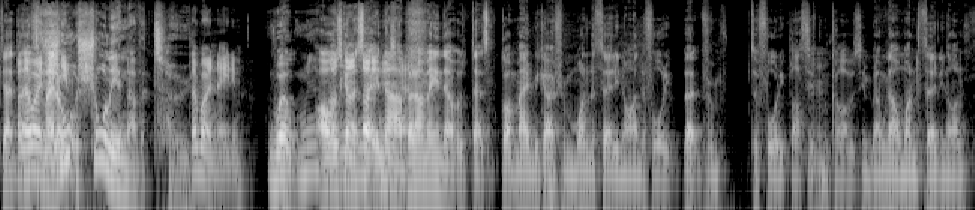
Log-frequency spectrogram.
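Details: Adult male speakers; ordinary speech.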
